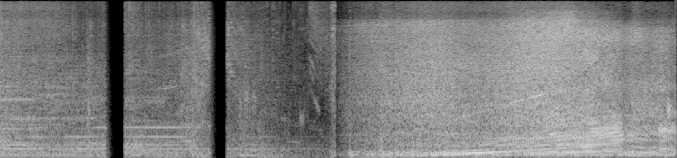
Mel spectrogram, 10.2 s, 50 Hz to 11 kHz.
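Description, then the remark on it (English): A 1971 Dodge Challenger muscle car engine rumbles at idle with a couple of abrupt cuts, then revs up into a loud, rising roar that builds and holds, with no talking. “a sweet little 1971 Dodge Challenger owned by my friend”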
